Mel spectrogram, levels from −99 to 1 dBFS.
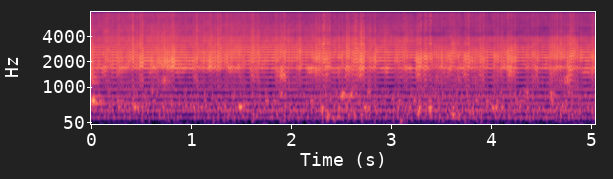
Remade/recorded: remade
